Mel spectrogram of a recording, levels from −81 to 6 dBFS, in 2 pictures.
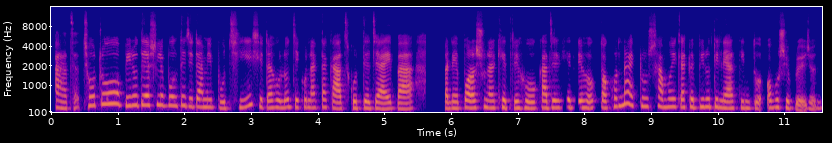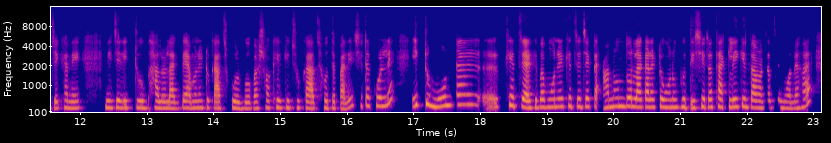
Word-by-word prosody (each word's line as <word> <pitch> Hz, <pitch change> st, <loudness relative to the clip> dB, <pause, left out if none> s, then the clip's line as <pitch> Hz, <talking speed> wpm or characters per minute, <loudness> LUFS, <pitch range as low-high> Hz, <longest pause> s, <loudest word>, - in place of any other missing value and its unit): আচ্ছা। 220 Hz, -1 st, -4 dB
ছোট 310 Hz, +1 st, -2 dB, 0.4 s
বিরতি 320 Hz, +2 st, -1 dB
আসলে 330 Hz, +1 st, -2 dB
বলতে 310 Hz, 0 st, -2 dB
যেটা 275 Hz, 0 st, -1 dB
আমি 260 Hz, 0 st, -1 dB
বুঝি, 215 Hz, +3 st, -5 dB, 0.2 s
সেটা 250 Hz, -4 st, -2 dB
হল 240 Hz, -1 st, -1 dB, 0.2 s
যেকোনো 250 Hz, 0 st, -3 dB
একটা 255 Hz, +2 st, -5 dB
কাজ 205 Hz, -1 st, +2 dB
করতে 225 Hz, 0 st, 0 dB
যায় 200 Hz, -2 st, +2 dB
বা -, -, +3 dB, 0.7 s
মানে 215 Hz, 0 st, -1 dB, 0.2 s
পড়াশোনার 235 Hz, 0 st, +2 dB
ক্ষেত্রে 240 Hz, -2 st, 0 dB
হোক, 215 Hz, -2 st, +1 dB
কাজের 235 Hz, +1 st, +1 dB
ক্ষেত্রে 240 Hz, -1 st, -1 dB
হোক, 220 Hz, +1 st, -2 dB
তখন 235 Hz, +5 st, -1 dB
না? 375 Hz, -, +2 dB
একটু 300 Hz, -, -6 dB, 0.2 s
সাময়িক 270 Hz, -1 st, -1 dB
একটা 260 Hz, 0 st, 0 dB
বিরতি 270 Hz, 0 st, 0 dB
নেয়ার 220 Hz, -1 st, +1 dB
কিন্তু 225 Hz, -1 st, -4 dB, 0.2 s
অবশ্যই 240 Hz, -1 st, -2 dB
প্রয়োজন। 210 Hz, -, -4 dB
যেখানে 225 Hz, 0 st, -1 dB, 0.5 s
নিজের 240 Hz, 0 st, +3 dB
একটু 235 Hz, +1 st, -5 dB, 0.2 s
ভালো 225 Hz, -2 st, +2 dB
লাগবে 215 Hz, +2 st, +1 dB
এমন 230 Hz, +1 st, -1 dB
একটু 245 Hz, +1 st, -4 dB
কাজ 220 Hz, -, +3 dB
করব 215 Hz, -2 st, +3 dB
বা 215 Hz, -, +1 dB
শখের 240 Hz, 0 st, -1 dB
কিছু 235 Hz, 0 st, -3 dB
কাজ 210 Hz, -1 st, +4 dB
হতে 225 Hz, -1 st, 0 dB
পারে 205 Hz, +3 st, +1 dB
সেটা 300 Hz, 0 st, -1 dB
করলে, 295 Hz, +5 st, +4 dB, 0.4 s
একটু 335 Hz, +2 st, +4 dB
মনটার 325 Hz, +4 st, +3 dB, 0.3 s
এ -, -, -3 dB, 0.2 s
ক্ষেত্রে 310 Hz, -3 st, +3 dB
আরকি 235 Hz, +2 st, +3 dB
বা 260 Hz, -, +5 dB
মনের 270 Hz, +1 st, +1 dB
ক্ষেত্রে 280 Hz, -1 st, 0 dB
যে -, -, +5 dB
একটা 275 Hz, 0 st, -2 dB
আনন্দ 285 Hz, +2 st, +3 dB, 0.2 s
লাগার 260 Hz, 0 st, +5 dB
একটা 265 Hz, +1 st, +2 dB
অনুভূতি, 255 Hz, -1 st, +1 dB
সেটা 265 Hz, -2 st, +3 dB
থাকলেই 260 Hz, 0 st, +4 dB
কিন্তু 265 Hz, -2 st, +1 dB
আমার 230 Hz, -1 st, 0 dB
কাছে 235 Hz, +1 st, -10 dB
মনে 220 Hz, 0 st, -2 dB
হয়, 270 Hz, +11 st, +1 dB
245 Hz, 185 wpm, -25 LUFS, 230-275 Hz, 0.7 s, বা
